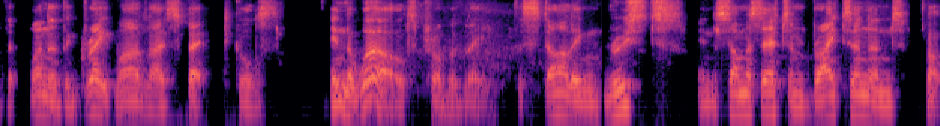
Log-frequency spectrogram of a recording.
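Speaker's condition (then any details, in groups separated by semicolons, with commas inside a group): No condition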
